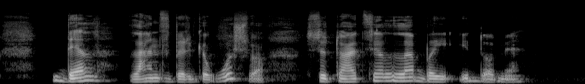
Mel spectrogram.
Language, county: Lithuanian, Utena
